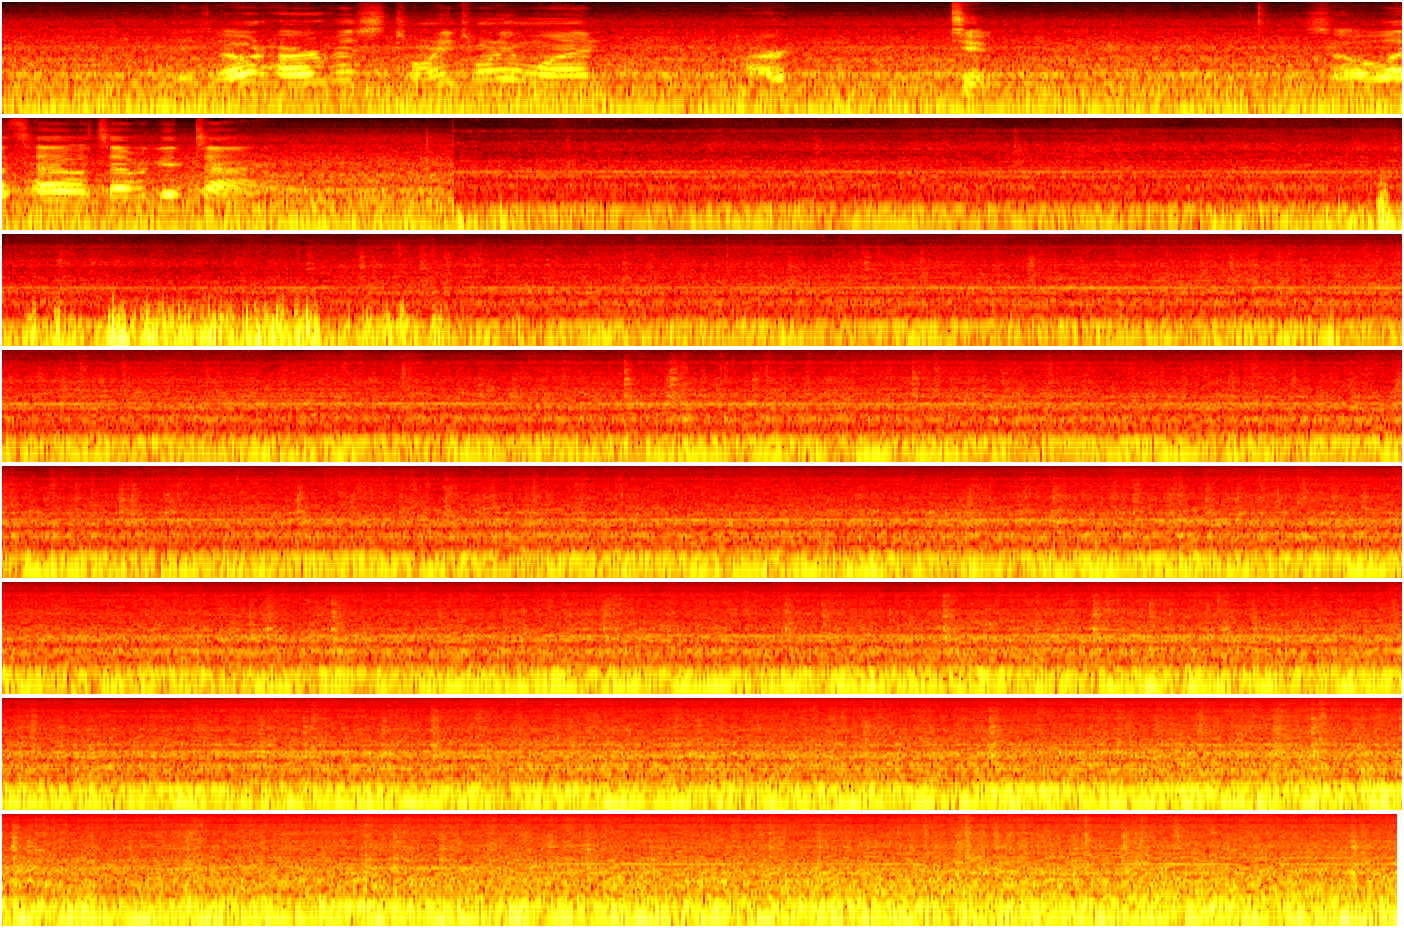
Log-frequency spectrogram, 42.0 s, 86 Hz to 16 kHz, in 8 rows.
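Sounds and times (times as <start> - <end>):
farm machinery engine humming: 0.0 - 41.9.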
